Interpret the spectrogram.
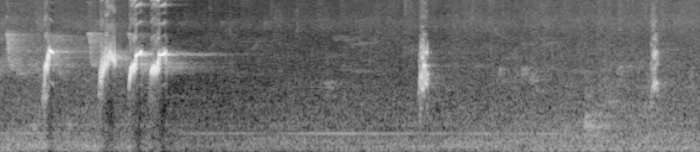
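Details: Red-whiskered bulbul, a decoy bird for song training, utters a short run of four bright, slurred warbling notes, then only two isolated sharp chips in a quieter background.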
